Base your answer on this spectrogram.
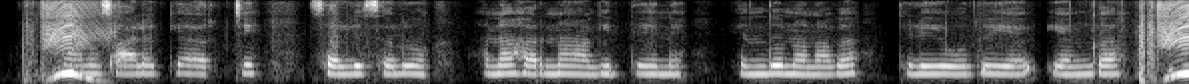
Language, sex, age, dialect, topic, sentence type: Kannada, female, 18-24, Central, banking, statement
